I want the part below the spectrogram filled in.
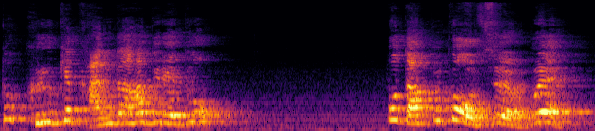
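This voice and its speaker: A male pastor preaching a sermon, moving between hushed tones and loud rhetorical questions. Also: very high-pitched, animated, a little slow. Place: church sanctuary. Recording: echoey church hall, mic from a distance.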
